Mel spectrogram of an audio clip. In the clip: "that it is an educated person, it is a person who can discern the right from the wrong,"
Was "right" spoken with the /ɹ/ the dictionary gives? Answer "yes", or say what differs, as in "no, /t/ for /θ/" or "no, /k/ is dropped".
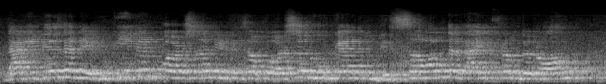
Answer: no, /l/ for /ɹ/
